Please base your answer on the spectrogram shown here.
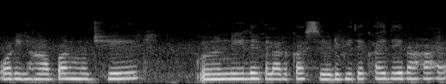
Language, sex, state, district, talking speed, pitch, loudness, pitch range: Hindi, female, Uttar Pradesh, Lalitpur, 175 wpm, 255 Hz, -15 LUFS, 245-265 Hz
